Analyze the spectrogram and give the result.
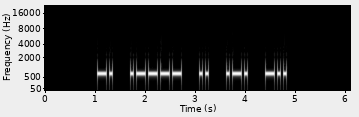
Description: Morse code, heard as a keyed tone, about 20 wpm, spaced as for 15 wpm, 700 Hz. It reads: N1IRD
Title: 128 Lesson 21g - Number 6 - Call Signs 20wpm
